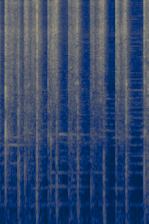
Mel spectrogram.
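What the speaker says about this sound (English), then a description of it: "So I don't mind shuffling several times." A deck of cards is shuffled several times, giving quick crisp riffles and taps in an irregular rhythm, close and fairly quiet, with no voices.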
